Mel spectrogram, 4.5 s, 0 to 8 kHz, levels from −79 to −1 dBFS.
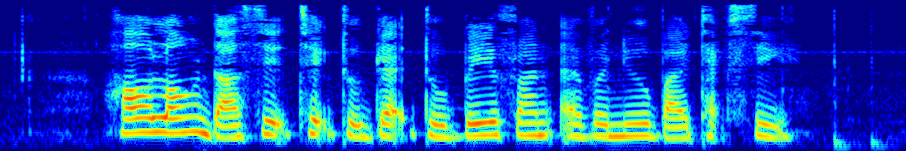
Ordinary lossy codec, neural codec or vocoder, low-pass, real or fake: MP3, 32 kbps; none; 7.2 kHz; real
